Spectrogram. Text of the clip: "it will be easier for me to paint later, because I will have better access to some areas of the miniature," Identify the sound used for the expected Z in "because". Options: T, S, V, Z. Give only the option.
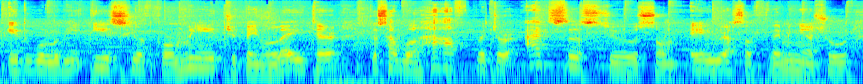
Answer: S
